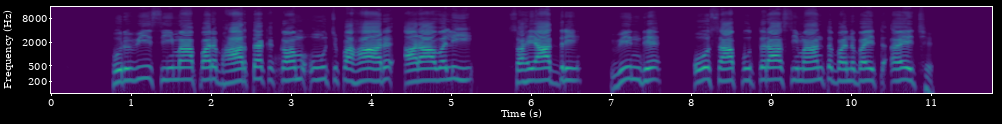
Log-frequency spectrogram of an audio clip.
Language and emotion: Maithili, neutral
